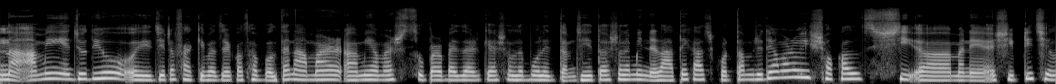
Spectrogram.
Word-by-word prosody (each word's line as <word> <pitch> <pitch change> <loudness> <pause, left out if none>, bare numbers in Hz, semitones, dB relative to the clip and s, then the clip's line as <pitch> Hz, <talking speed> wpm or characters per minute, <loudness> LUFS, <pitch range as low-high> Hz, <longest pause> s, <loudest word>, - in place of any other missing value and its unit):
না, 205 - +2 0.2
আমি 250 +5 0 0.3
যদিও 265 +3 +3 0.2
ওই 210 - +3 0.2
যেটা 215 +1 0
ফাঁকিবাজের 200 -1 0
কথা 205 +3 -2
বলতেন, 200 +4 0
আমার 215 +1 +1 0.2
আমি 205 +2 +1
আমার 215 +1 0 0.2
সুপারভাইজার 205 -1 0
কে - - -1
আসলে 205 -1 0
বলে 205 -1 +4
দিতাম। 180 -3 -5
যেহেতু 200 0 +1
আসলে 225 +1 0
আমি 225 0 +1
নে 185 - +3
রাতে 195 +4 -1
কাজ 225 0 0
করতাম, 205 +1 -2
যদিও 270 +6 +2
আমার 320 +1 +1
ওই 330 - +4 0.2
সকাল 250 0 +2 0.4
শি 255 - -1 0.2
আ - - +1 0.3
মানে 185 -1 -1 0.3
শিফটই 220 +4 -1
ছিল, 230 -4 +1
210 Hz, 180 wpm, -18 LUFS, 200-230 Hz, 0.4 s, বলে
